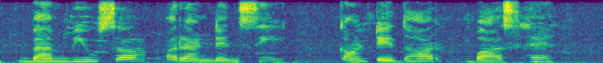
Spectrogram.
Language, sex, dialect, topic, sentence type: Hindi, female, Marwari Dhudhari, agriculture, statement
